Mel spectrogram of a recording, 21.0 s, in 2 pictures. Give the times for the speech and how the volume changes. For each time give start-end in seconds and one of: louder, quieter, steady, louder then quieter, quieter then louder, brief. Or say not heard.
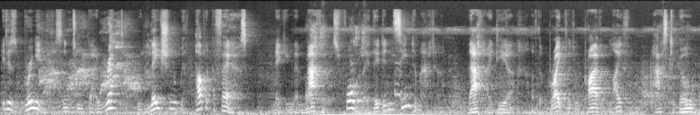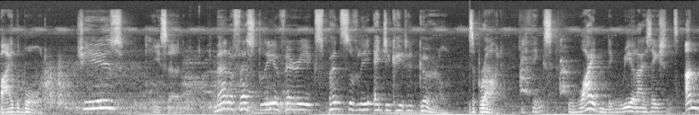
0.0-20.9 steady.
